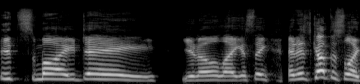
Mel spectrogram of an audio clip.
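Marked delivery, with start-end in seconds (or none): 0.0-1.6 grotesque voice with the word "day" drawn out. Retelling a film's grotesque creature speaking: Sloth from Goonies voice. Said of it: "fucking sloth from Goonies voice".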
